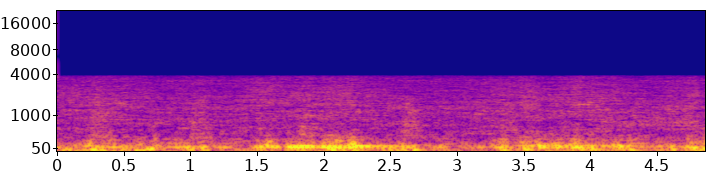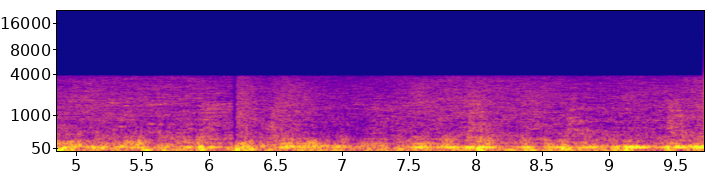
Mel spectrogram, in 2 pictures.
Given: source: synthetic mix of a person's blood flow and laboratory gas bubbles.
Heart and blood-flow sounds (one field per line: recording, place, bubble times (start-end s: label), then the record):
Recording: Doppler ultrasound of blood flow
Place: subclavian vein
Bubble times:
no bubbles
From the record:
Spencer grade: 0 (complete lack of bubble signals)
